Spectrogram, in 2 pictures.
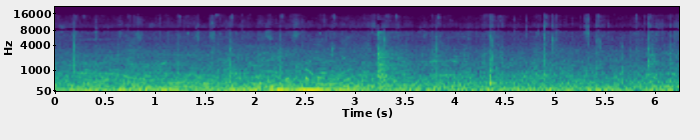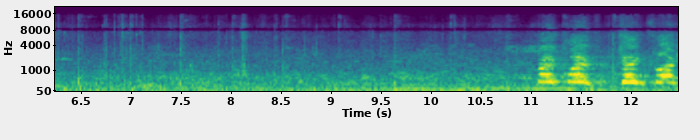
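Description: Heavy boots strike the pavement in a slow, steady march.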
